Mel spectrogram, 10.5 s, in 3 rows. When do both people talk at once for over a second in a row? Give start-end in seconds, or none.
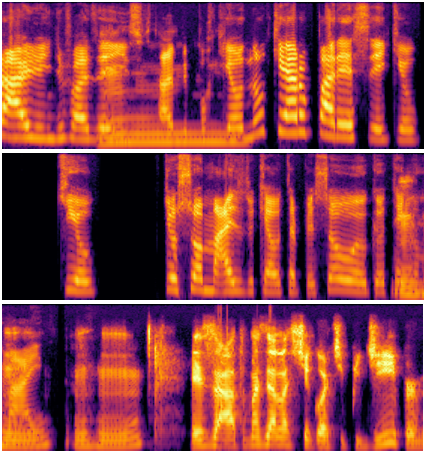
0.8-2.1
